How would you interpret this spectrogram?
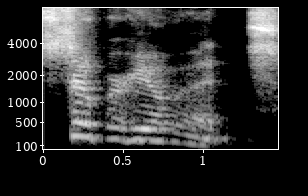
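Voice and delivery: high, swooping, hollered yell. Voicing a sergeant chasing the group who spots superhumans: yelling sergeant. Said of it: "the sergeant yells".

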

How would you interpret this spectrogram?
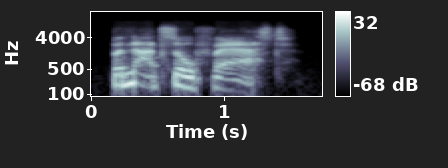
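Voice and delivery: very slow teasing, every word drawn out. Opening the episode, then naming the Lee Corso impression. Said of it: "That's my Lee Corso impression".

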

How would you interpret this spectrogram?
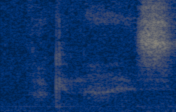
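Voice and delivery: soft, whispered aside.

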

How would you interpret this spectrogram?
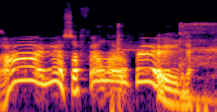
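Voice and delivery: very high pitched voice, muffled by speaking into cup. Talking with others, speaking into a cup to do a Bane voice. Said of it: "I can do his voice as long as I have a cup".

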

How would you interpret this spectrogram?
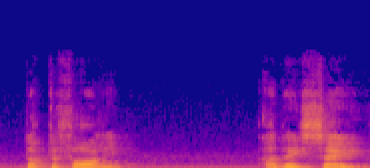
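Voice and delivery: sincere, cracking, broken voice. Recounting a father's question to the doctor, the speaker imitates a broken voice. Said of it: "with a broken voice".

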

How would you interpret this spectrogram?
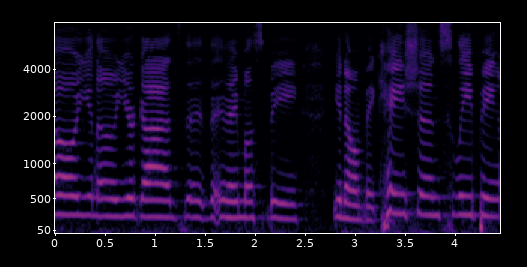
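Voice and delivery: ordinary delivery

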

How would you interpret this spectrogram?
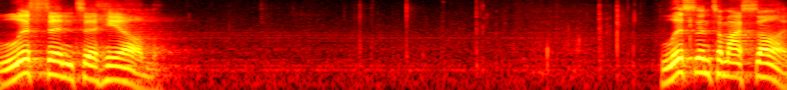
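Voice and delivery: very emphatic, forceful, every word pressed hard and firm. Retelling how god's words were spoken: acting very emphatic. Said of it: "it was very emphatic".

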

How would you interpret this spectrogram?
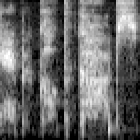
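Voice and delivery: very hushed, breathy whisper. Retelling a neighbor's warning about the cops: imitating a whisper. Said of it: "whispered in my ear".

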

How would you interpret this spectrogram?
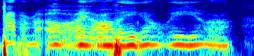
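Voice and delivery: overly lively, hyperactive put-on Scouse accent. Showing how the Scouse accent sounds compared with Manchester: imitating a very active Scouse accent. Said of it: "the Scouse accent is very, very active".

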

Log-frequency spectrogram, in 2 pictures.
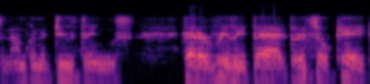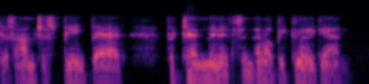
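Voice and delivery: deep, throaty, self-serious movie villain voice. Mocking serious movie villains who turn evil briefly: mock deep throaty villain voice. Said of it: "I've got a deep, throaty voice".

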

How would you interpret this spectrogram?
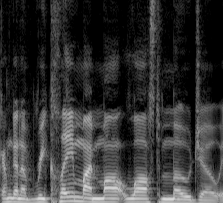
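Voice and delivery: ordinary talk

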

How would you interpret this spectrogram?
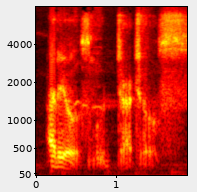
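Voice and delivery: whispered, extra gravelly rough voice. Saying goodbye at the end of the episode: extra gravelly voice. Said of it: "that extra gravel sounded really good".

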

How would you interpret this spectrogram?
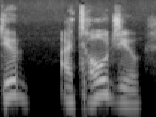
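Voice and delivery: usual speaking voice

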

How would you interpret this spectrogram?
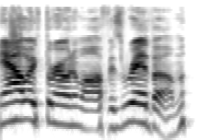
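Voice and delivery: very serious, grave, solemn, dead-serious voice. Imitating how Paul would deliver a line: very serious Jack Thomas voice. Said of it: "in his very serious, like, Jack Thomas voice".

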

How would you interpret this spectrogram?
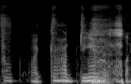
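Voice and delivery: muttering under the breath. Speaker retelling what they muttered while someone sat in the other room, muttering under the breath. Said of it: "muttering under my breath like".

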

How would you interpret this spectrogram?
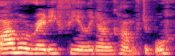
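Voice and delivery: normal talking voice

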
